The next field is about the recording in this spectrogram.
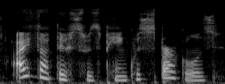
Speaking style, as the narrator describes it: she said sadly

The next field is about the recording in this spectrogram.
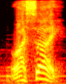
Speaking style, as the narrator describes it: Stanley called out

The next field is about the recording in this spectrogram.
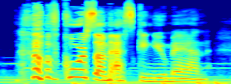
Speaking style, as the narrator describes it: chuckled

